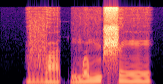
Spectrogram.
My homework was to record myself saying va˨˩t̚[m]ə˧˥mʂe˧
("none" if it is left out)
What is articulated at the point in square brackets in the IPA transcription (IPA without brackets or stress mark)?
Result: m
